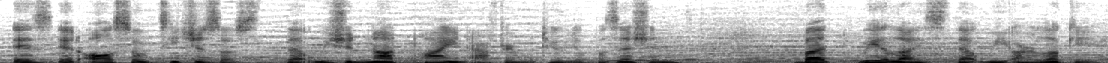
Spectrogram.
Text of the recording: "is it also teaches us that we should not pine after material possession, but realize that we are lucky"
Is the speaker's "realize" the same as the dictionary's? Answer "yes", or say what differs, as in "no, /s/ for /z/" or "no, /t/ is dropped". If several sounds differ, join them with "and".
yes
